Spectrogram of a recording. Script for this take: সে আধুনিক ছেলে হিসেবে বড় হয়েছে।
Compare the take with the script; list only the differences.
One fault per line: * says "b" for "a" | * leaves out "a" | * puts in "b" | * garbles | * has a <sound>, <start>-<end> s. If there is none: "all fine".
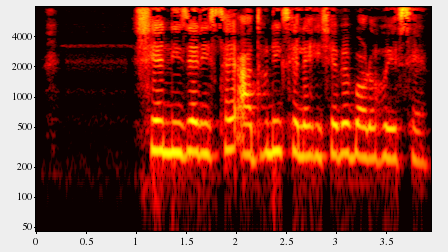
* puts in "নিজের ইচ্ছায়"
